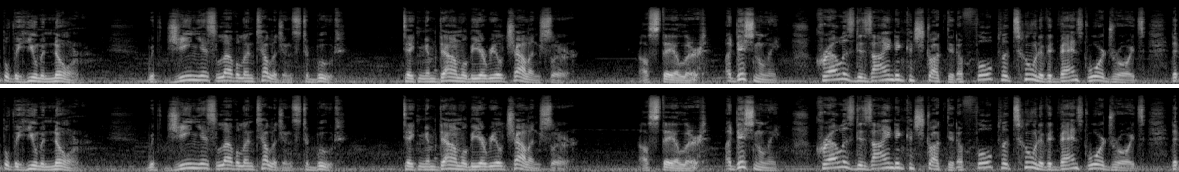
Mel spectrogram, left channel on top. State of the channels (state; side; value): normal; both; correlation 0.98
